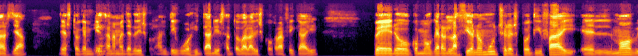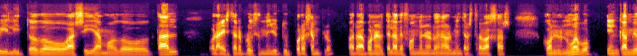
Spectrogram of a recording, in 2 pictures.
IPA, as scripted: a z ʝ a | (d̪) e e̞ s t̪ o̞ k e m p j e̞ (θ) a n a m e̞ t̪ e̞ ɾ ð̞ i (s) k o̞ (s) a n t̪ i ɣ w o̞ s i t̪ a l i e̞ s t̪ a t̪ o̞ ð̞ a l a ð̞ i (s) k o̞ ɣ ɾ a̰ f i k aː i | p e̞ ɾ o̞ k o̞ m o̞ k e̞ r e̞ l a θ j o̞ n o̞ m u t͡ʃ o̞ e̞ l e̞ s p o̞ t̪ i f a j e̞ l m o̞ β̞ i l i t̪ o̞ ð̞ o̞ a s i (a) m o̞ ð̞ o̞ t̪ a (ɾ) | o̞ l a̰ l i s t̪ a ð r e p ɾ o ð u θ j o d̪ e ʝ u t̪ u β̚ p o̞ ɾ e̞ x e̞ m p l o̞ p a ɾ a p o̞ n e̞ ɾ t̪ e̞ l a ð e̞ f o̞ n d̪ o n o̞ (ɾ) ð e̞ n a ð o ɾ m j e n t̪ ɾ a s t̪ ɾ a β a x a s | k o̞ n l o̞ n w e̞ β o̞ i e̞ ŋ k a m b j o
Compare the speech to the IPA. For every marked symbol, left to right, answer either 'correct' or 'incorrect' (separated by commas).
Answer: correct, correct, correct, correct, correct, correct, incorrect, correct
